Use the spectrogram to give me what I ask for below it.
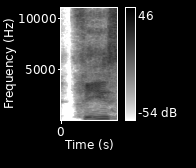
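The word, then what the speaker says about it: Fies: Fees as in niece.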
